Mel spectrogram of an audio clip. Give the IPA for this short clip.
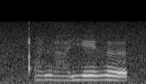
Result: qʼ i̤ ð a̤ j e ð ə

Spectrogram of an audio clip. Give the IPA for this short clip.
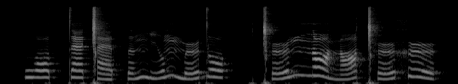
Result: w ɔ˧ tː æ˧ ǀ æ˩ θ ə˩˥ ŋ i˩˥ o̯ mː ə˞˩˥ d ɔ˧ | ǀʰ ə˞˩˥ nː ɑ˥˩ ŋ ɑ˩˥ ǀʰ ə˞˩˥ x ə˞˥˩

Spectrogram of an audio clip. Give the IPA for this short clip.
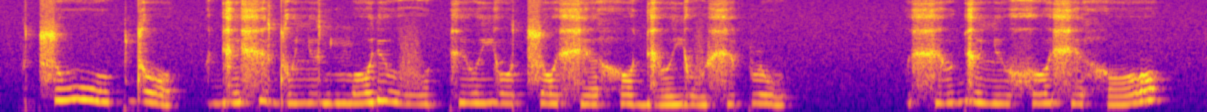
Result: t͡s u w u p d o | ɡʲ ə xʲ ʊ d u lʲ u d m o ɾʲ u v u kʲ u j o t͡s o xʲ ə h o ɡʲ o j ʊ v xʲ u p ɭ u | xʲ u ɡʲ o lʲ u x ʊ xʲ ə h o

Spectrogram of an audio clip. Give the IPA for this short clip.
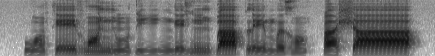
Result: w ɔ̃˨ k eː˧ v ɔ̃˦ ɲ ũ˨ ɗ iː˨ ŋ e˧ ɣ ĩ˦ ɡ͡b aː˦ p l e˧ m ə˨ ɣ ɔ̃˨ k͡p a˧ ʃ aː˦

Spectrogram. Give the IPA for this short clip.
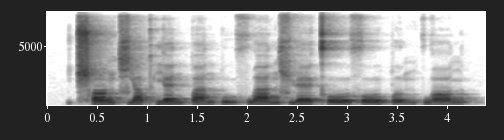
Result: ʈ͡ʂʰ ɑ˥ ŋ t͡ɕ j ä˨ pʰ j ɛ˥˩ n p a˧˥ n p ṵ˨˩ x w a˧˥ n ɕ ɥ ɛ˥ kʰ o˧˥ ʊ̯ x o˧˥ ʊ̯ p ɤ̰˨˩ ŋ k w ɑ˥ ŋ

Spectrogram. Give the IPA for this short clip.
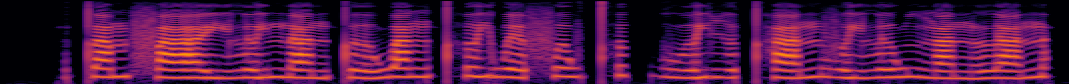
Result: t̪ a˧˥ m f aː˨˩ j l ə˨˩˦ j n a˨˩ n t̪ əː˨˩˨ w a˧ ŋ t̪ʰ ə˧ j w ɛ˨˩ f ə˧ w t̪ʰ ə˦˥ k̚ ɣ u˨˩˨ ə̯ j i˨˩ ə̯ t̪ʰ a˨˩˦ n v ə˨˩ j l ə˧˥ w ŋ a˨˩ n l a˨˩˦ n

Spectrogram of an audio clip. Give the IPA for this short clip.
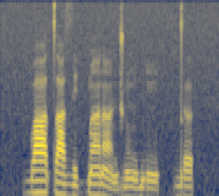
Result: b aː˦ t a˧ z i˨˦ ɡ͡b ã˧ ɾ ã˨ d͡ʒ ũ˨ ɡ͡b ĩ˨ | d ə˨

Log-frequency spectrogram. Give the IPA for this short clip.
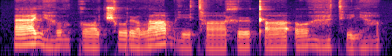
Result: aː˧˥ lʲ ɑ̤˩˧ lˠ o̤˧ k ɔː˩ lˠ t͡ʃʰ o˧ ɾ ə˞˩ lˠ ɑ˧˥ bʱ ɪː˩ tʰ ɑː˩ x ə˞˩˧ kʼ ɑː˩˧ ʔ ɔ˧˥ ɦ a̤˧˥ tʰ ɪ˩ lʲ ɑ̤˥

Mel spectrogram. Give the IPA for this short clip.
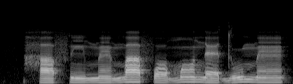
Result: h a˨ f ĩ˨ m ɛ̃˨ m a˧ f ɔ˨ m ɔ̃˧ n ɛ˨ d u˨˦ m ɛ̃˧

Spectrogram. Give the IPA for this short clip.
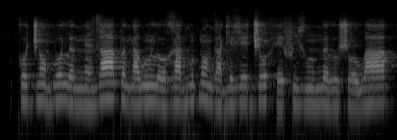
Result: k o˧ d͡ʒ ɔ̃˦˨ b o˦ l ə˨ ŋ ɛ̃˨ z aː˦ p ə˦˨ ŋ a˧ w ũ˧ l oː˨ ɣ a˧ ɡ ũ˦ ɓ ɔ̃˦ ɡ a˨ ɡ e˦ ɣ e˦ d͡ʒ o˦ h e˨ f i˧ ɣ ũ˧ ŋ ə˦˨ l u˨ ʃ oː˨ w aː˦

